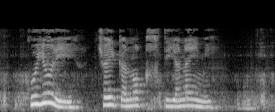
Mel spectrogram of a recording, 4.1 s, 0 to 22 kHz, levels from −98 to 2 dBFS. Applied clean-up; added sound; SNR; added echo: none; Sink (filling or washing); 18 dB; none.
